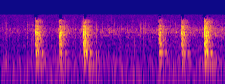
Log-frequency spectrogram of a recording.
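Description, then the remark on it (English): Someone knocks on the wooden door of an isolated villa in the rain, in two sets of three firm raps with a short pause between the groups. The knocks are fairly loud against a quiet background, with no talking. “I knocked on the door and then waited.”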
